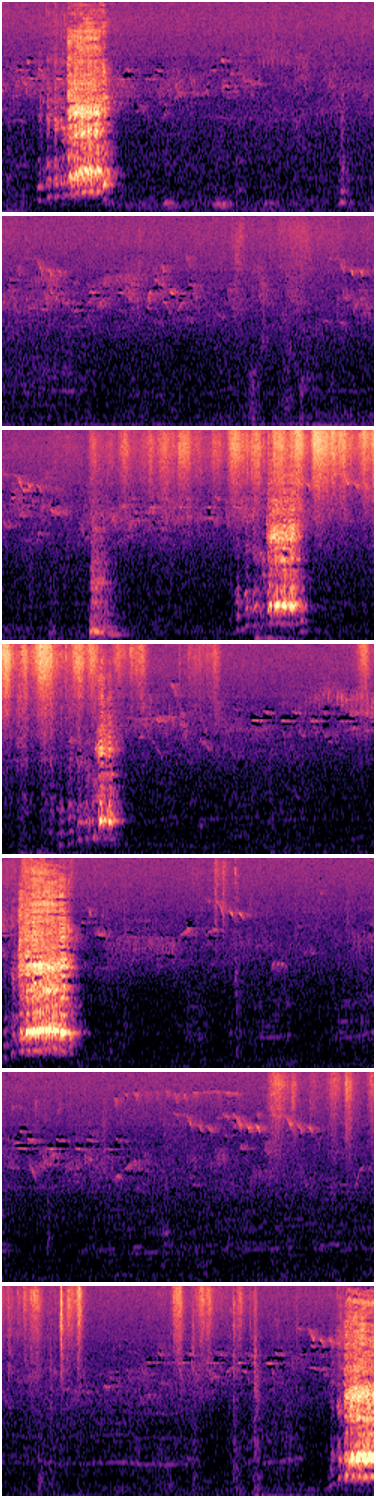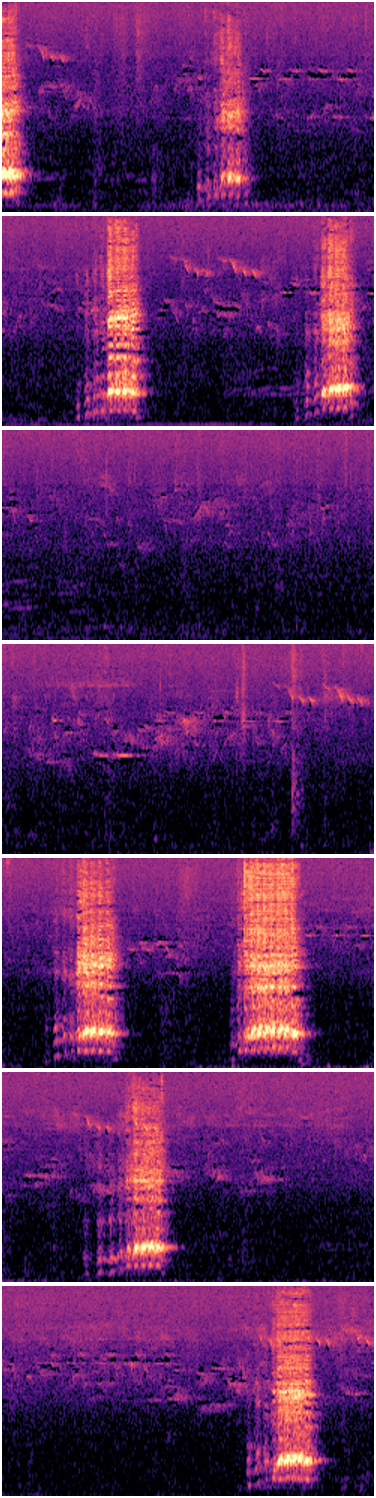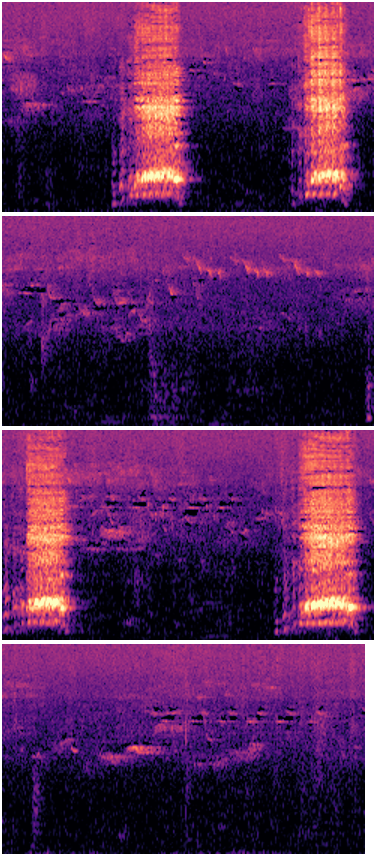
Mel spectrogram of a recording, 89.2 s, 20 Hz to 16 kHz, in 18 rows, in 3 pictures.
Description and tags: Recorded by Zoom H2N in a forest with other animals..
ambiance, ambient, Bleat, nature, Animals, chant, soundscape, Goat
